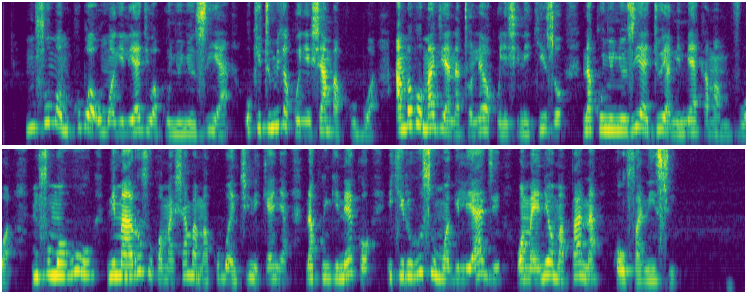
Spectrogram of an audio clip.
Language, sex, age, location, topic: Swahili, female, 25-35, Nairobi, agriculture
